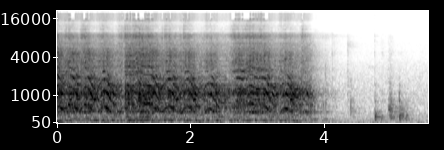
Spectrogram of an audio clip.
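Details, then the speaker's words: 1961 Valiant six-cylinder, sat over 30 years, no spark yet (points later filed): starter churns about four seconds at three to four beats per second without firing; weak, tired cranking. "the way it turns over doesn't sound great so that's good"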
